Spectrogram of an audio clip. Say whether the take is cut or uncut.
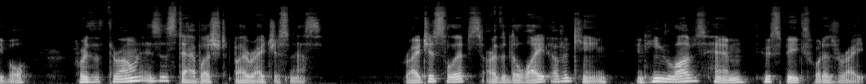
uncut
